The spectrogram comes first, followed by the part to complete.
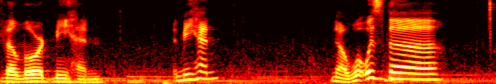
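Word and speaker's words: Maechen: Is it Mihen? How do I Google that? Old man teacher FFX? Ah, oh yeah, it is Mihen, but it's spelled like M-A-E-C-H-E-N.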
